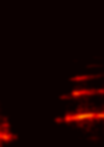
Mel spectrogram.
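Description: A pet cat gives one short, clear meow close by, after a brief soft thump and a moment of silence.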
